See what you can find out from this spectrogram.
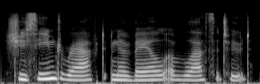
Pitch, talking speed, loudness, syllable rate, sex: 215 Hz, 185 wpm, -15 LUFS, 5.4 syllables/s, female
